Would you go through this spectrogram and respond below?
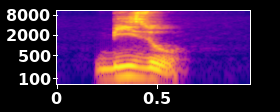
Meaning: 1. bevel 2. bezel
- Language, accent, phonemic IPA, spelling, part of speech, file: French, France, /bi.zo/, biseau, noun, LL-Q150 (fra)-biseau.wav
